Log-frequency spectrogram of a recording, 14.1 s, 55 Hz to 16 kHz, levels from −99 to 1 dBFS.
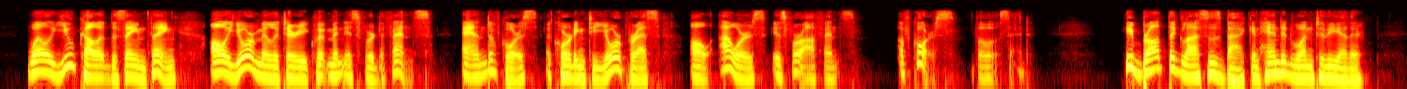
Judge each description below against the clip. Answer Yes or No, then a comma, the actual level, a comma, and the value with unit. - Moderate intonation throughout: Yes, average, 4.9 semitones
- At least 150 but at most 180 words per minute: Yes, average, 175 wpm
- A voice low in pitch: Yes, low, 125 Hz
